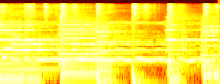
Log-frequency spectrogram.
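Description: Vietnamese bolero duet song with band accompaniment: a woman's voice holds one long note with vibrato until near the end, over a steady beat of bass and percussion.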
